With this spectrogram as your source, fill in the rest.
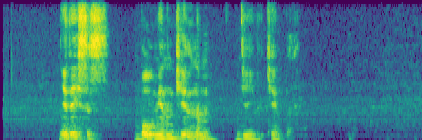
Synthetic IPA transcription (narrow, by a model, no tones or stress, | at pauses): ne̞d̪e̞jsɪz | bʊlˠme̞nɪŋkʲʰe̞lɪnɪm | d̪e̞jd̪ɪkʲʰe̞mpɪɾ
